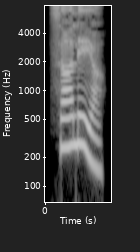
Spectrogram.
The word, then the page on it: ಸಾಲೆಯ: sāleya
